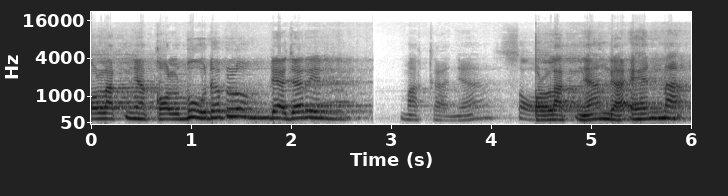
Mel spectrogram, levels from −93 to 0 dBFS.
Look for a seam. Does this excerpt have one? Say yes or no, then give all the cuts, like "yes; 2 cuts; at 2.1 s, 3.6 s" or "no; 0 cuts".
yes; 1 cut; at 2.9 s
